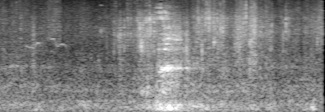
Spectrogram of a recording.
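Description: A short whimpering cry about a second in, over faint rustling.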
